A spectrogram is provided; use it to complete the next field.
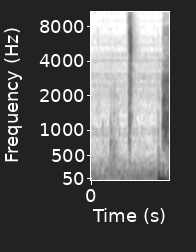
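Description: A quick sip of water: a short wet slurp, then a louder gulp or swallow, with no talking around it.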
